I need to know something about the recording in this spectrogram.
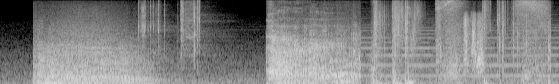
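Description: Cartoon sound effects and music. A low rumble starts about half a second in and fades out by two seconds, followed by a few clicks. A loud rush of noise comes in at about four seconds, then music with held tones and a run of sharp clicks.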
